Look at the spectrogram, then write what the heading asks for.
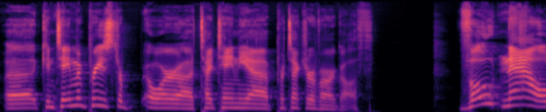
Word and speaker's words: Titania: to tell you, Titania, maybe less emphasis on the tit, but like Titania, I think that hits better than Titania.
